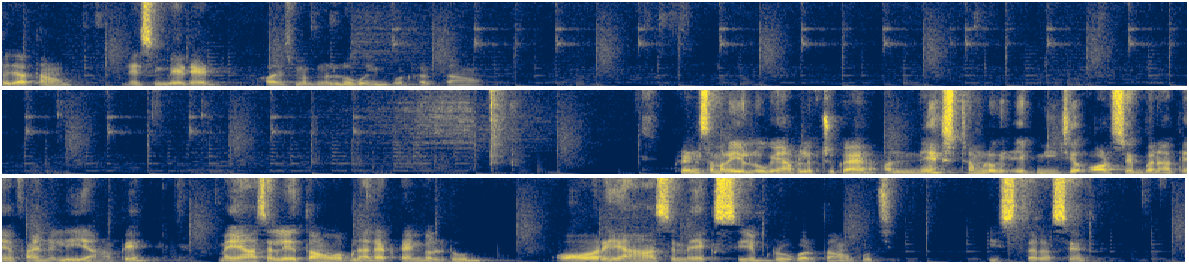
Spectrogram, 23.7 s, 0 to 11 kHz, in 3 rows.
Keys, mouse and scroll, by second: 11.1 Return, 12.2 alt+scroll up 1, 12.6 alt+scroll down 1, 14.0 scroll down 1, 14.6 alt+scroll up 1, 15.0 scroll down 1, 15.5 scroll down 2, 17.1-23.6 drag.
